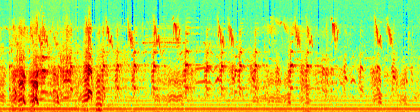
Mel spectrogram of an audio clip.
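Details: Loud burst of honks from several Canada geese at the start, then a looser run of single nasal honks about once a second, with a constant low hum underneath.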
